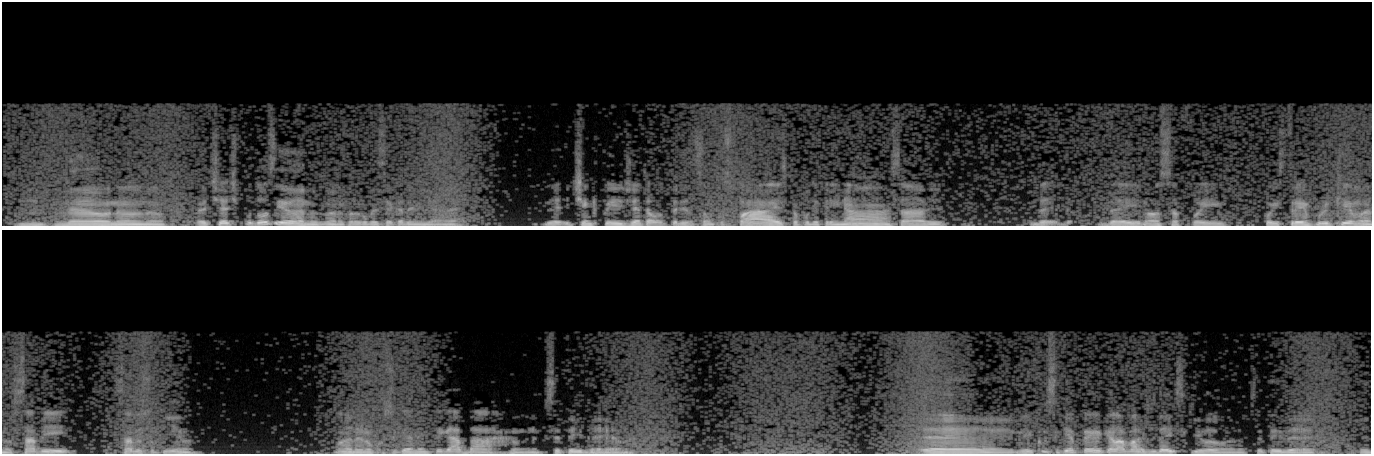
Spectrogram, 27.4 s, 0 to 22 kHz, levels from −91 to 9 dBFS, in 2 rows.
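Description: Right through the clip there's overdone noise removal: the reducer was pushed so hard it's gouging out quiet speech bands, leaving twinkly near-silence between phrases.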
